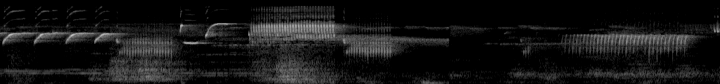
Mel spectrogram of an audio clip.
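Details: Excited canary song intended to stimulate females to mate and build a nest: rising whistled notes repeated, a burst of harsh noisy chatter, then a soft level buzzing trill and a final high note.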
